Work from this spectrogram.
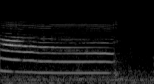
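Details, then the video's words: Pet cat indoors meowing when she wants something, one long clear meow of steady pitch lasting about a second, with a woman speaking nearby before and after. "뭔가 원하는게 있을때만 들을 수 있는 우리 모찌 목소리"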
